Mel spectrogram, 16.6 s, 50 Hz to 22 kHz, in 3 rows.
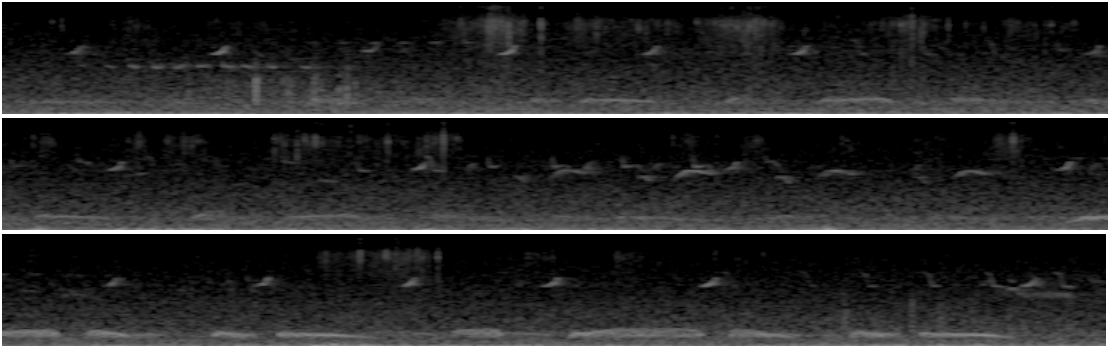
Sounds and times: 0.0s Walking through trees 11.2s
0.0s birds basking in the sunshine 16.5s
12.7s Walking through trees 14.1s

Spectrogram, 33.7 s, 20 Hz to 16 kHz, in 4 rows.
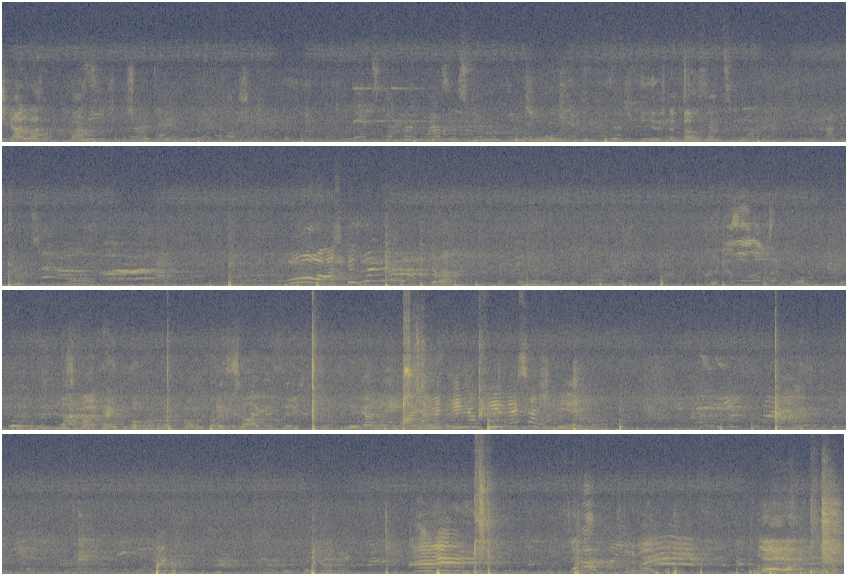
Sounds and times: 0.0s youngsters playing soccer 33.7s

